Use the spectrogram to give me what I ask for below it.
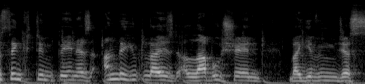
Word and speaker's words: Labuschagne: worth, the Afrikaans pronunciation is Labuskagne.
